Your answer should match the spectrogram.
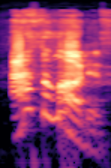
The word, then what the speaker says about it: Athelardus: is lotus excellent no athologis is how you pronounce it what it's spelled the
